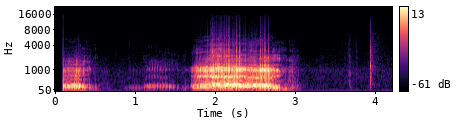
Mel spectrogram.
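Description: A bison gives two short, low grunts, then a long, deep, rasping bellow.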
